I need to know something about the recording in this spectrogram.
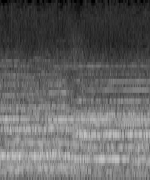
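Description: A choir singing a hymn in long, held notes.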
